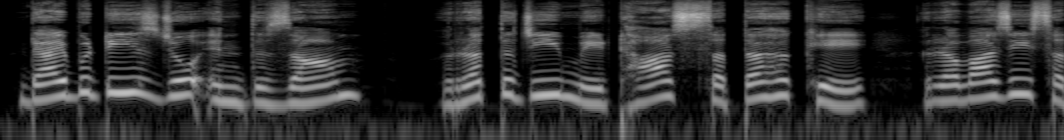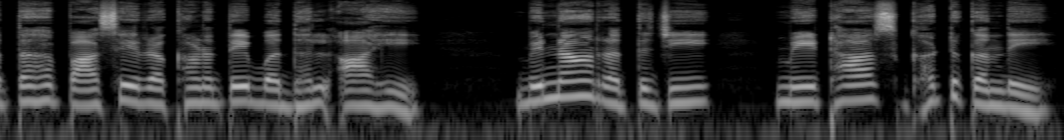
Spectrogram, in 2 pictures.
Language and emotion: Sindhi, neutral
